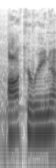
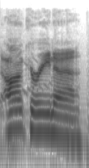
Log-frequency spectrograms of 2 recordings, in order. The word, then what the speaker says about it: Ocarina: Ocarina, I always say ank instead of Ocarina. I've always thought there was an N at the beginning of the word Ocarina. I'd always pronounced it anarina.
